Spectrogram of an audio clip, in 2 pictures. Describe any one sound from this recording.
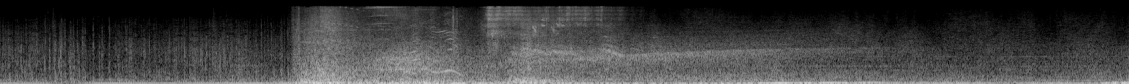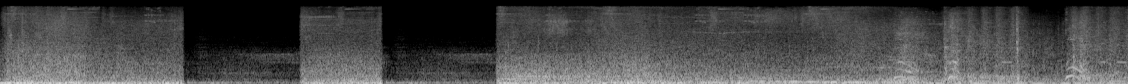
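A deep magical energy roars and hums.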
